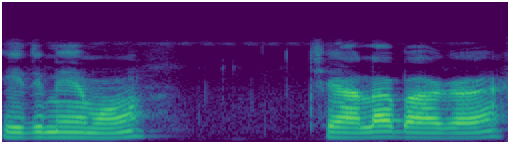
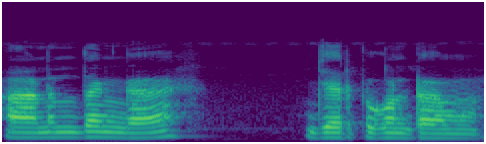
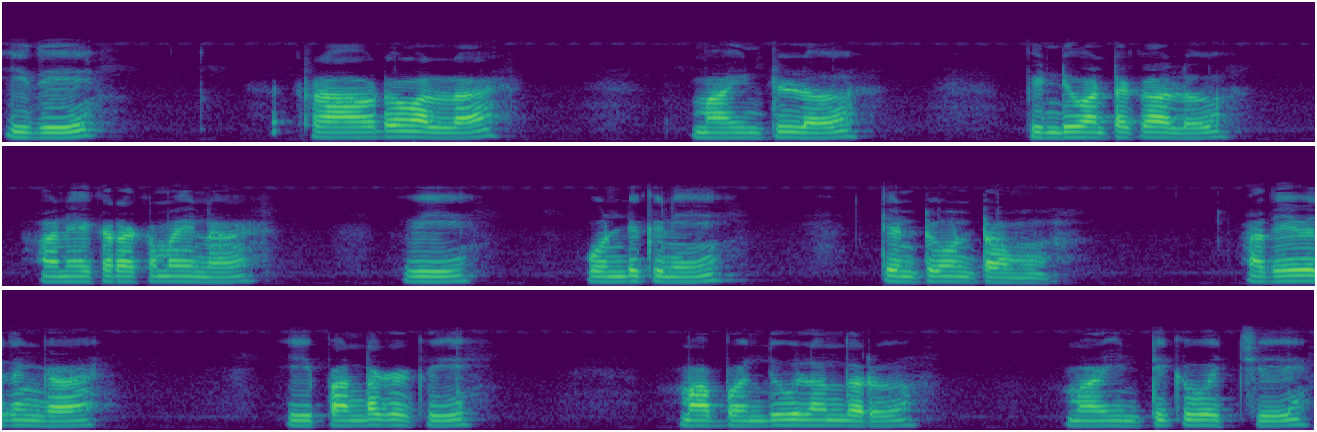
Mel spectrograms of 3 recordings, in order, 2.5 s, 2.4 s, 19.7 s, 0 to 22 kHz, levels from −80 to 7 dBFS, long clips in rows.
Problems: none marked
